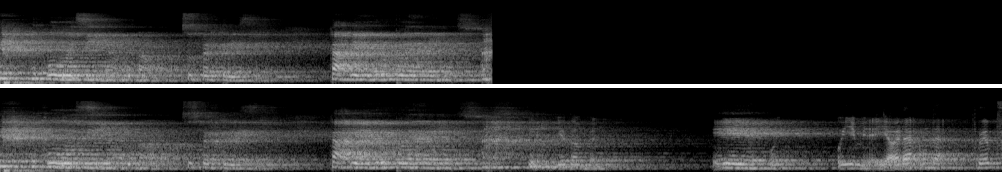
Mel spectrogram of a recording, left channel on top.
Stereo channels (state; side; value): drops out; left; at 5.0 s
